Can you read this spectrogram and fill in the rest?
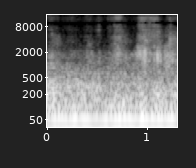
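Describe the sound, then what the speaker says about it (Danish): A pen drawing on sweater fabric, moving up and down in a soft, steady scratching rub that stays faint and continuous, with no talk over it. "Jeg kører sådan både op og ned, når jeg tegner her."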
